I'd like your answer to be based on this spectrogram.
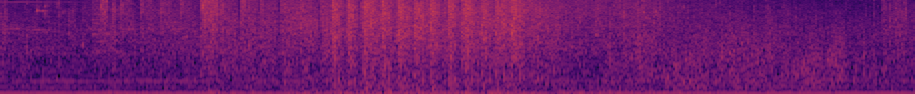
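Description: Rapid bursts of gunfire in a Call of Duty: Modern Warfare match ring out over a steady low engine-like hum, the shots packed densely through the middle of the stretch with no voices.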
